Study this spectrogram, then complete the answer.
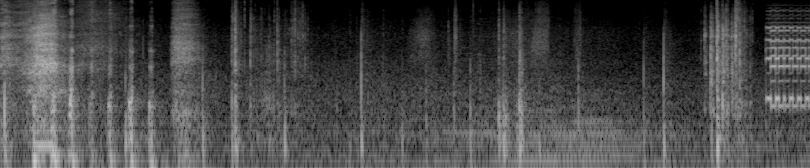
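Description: A telephone rings and goes unanswered, bursts of ringing standing out among scattered knocks and clatter in a quiet room, with a faint electronic ringtone sounding at the very end.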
